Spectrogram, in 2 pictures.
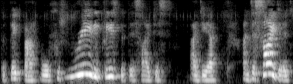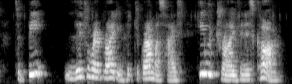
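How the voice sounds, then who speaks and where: Animated older woman telling a story. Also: medium pitch, normal speed, echoey room.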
